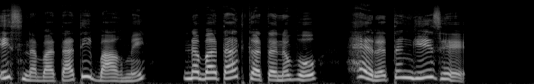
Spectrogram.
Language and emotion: Urdu, surprised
